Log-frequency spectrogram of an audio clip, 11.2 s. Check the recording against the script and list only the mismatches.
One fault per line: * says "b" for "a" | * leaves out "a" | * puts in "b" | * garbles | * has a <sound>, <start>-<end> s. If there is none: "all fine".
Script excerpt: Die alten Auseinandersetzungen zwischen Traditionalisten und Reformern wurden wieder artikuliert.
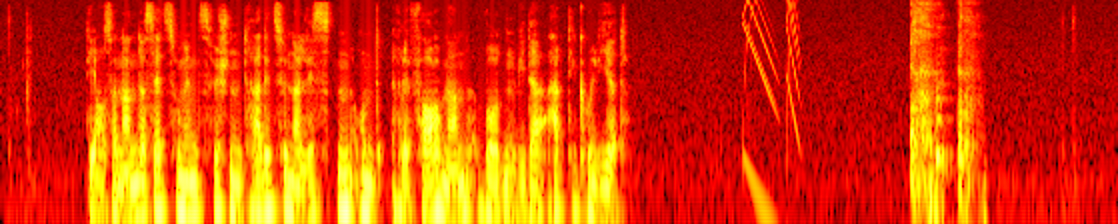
* leaves out "alten"
* has a chirp, 7.4-8.0 s
* has a cough, 9.1-9.9 s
